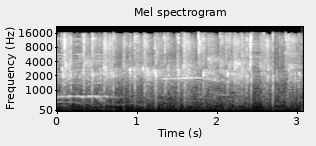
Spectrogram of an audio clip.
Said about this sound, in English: So thank you very much for coming to this impromptu Judge John Hodgman Labor Day weekend meetup here at the Rendezvous. Big round of applause for the people here at the Rendezvous.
